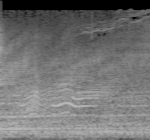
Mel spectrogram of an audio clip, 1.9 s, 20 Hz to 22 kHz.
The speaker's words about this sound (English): Through the final corner for the number 79, Daniel Juncadella. WeatherTech Racing Mercedes scraping the left front edge of the splitter on the ground with the Porsche in behind.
